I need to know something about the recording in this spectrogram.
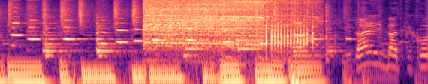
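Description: Background music with a strong bass and a plucked, bouncy melody. About a second and a half in, a tool working wood cuts in over it with a steady hiss for about a second and a half.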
